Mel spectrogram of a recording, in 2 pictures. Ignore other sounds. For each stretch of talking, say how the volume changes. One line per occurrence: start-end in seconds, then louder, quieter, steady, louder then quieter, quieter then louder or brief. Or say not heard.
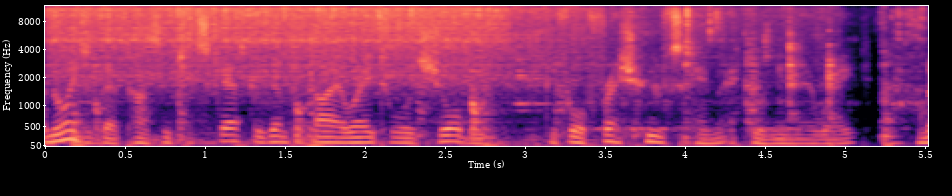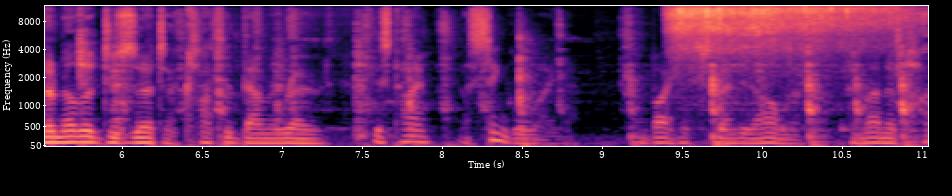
0.0-10.9 quieter.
